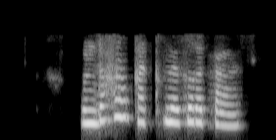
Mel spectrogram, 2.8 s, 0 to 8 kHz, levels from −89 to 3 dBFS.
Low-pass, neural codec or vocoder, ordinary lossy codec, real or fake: 7.2 kHz; autoencoder, 48 kHz, 32 numbers a frame, DAC-VAE, trained on Japanese speech; AAC, 16 kbps; fake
